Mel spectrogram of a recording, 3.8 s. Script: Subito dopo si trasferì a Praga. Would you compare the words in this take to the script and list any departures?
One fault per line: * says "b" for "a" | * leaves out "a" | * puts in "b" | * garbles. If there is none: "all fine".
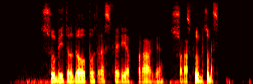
* leaves out "si"
* garbles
